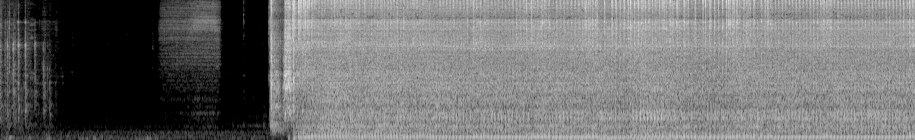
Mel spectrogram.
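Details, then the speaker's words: Briggs & Stratton Intek V-twin replacing a blown Kohler Courage: steady sluggish cranking about four turns a second, never firing; weak Briggs starter, battery needs charging, good spark on both plugs. "These darn brake starters so weak."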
